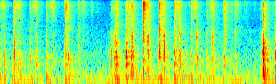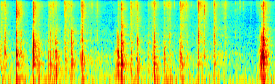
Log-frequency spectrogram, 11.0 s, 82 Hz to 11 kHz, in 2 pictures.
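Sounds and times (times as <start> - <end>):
cards being shuffled by hand: 0.2 - 11.0.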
